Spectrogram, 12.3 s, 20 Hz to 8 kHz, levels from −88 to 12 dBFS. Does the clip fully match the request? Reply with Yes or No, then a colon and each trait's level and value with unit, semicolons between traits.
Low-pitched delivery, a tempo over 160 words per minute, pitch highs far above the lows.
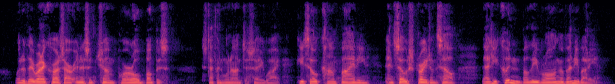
No: low, 115 Hz; average, 155 wpm; wide, 6.0 semitones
